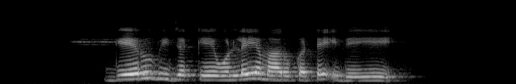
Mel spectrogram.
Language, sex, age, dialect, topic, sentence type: Kannada, female, 31-35, Coastal/Dakshin, agriculture, question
